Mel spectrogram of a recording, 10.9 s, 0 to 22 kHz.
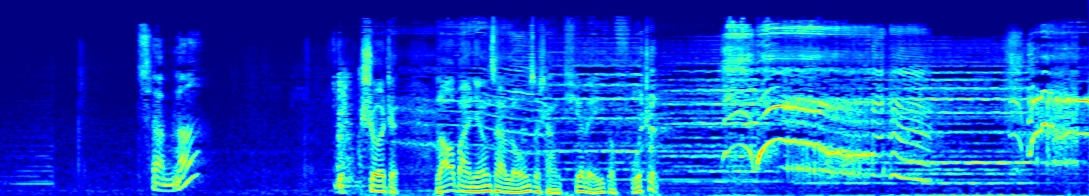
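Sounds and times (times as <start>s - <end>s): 
speech: 1.4s - 2.1s, 3.6s - 7.4s
sorrowful high wailing cries from a small demon king: 3.7s - 6.2s, 7.2s - 10.8s.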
